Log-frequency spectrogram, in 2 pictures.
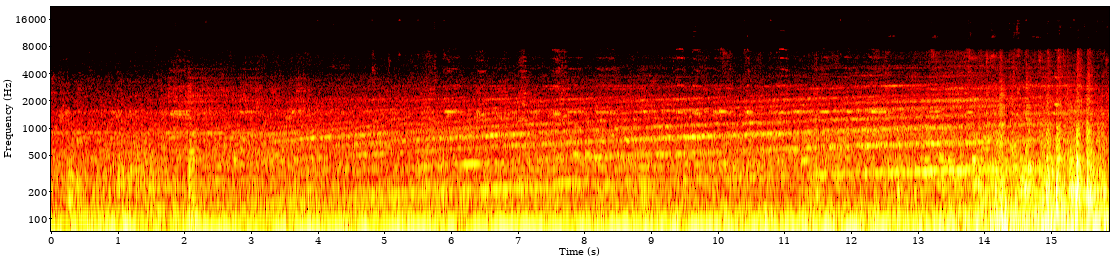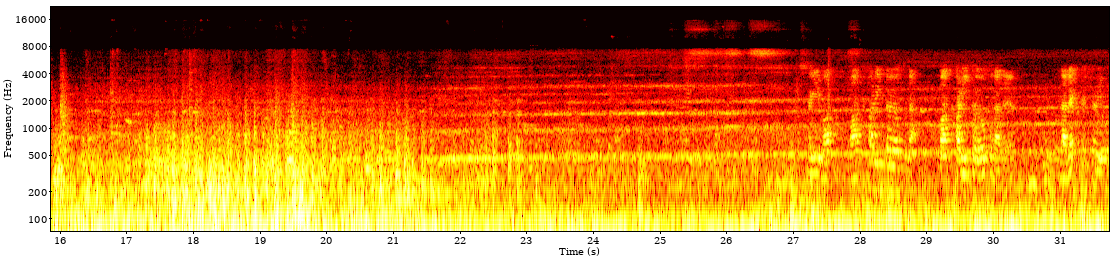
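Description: JR 209 series 500-番台 electric train accelerating from a stop, heard from inside the passenger car: a whine of several tones rises steadily in pitch for the first dozen seconds while the rumble of wheels on rail grows, loudest about halfway through, then the tones level off as the train runs on.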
